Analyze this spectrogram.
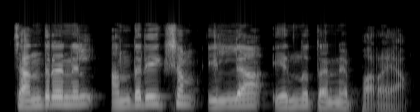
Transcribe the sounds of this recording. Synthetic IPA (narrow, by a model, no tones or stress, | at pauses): t͡ɕɐnd̪ɾɐnilɐnd̪ɐɾiːkʂɐmilːɐe̞nːut̪ɐnːe̞pɐ̰rɐ̰ja̰ːm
